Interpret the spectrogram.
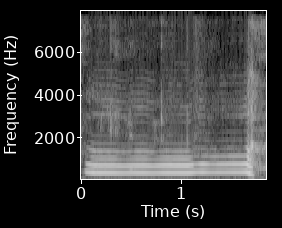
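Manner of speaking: long high-pitched wail; dramatic mock wail. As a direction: melodramatic crying "ah", drawn out. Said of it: "so dramatic".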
